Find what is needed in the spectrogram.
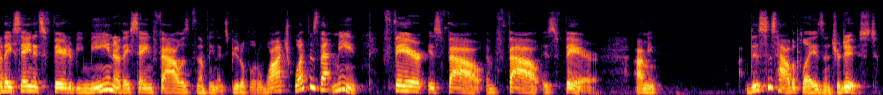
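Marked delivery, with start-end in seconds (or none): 5.7-9.0 drawn-out, lower verse line; slow, deliberate quote. Acted. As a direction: weigh each word slowly, like a riddle. Quotes witches' riddle, slowly.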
